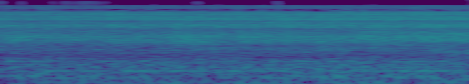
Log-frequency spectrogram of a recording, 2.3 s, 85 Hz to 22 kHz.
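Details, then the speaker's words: New Goulds well pump on first activation filling a 2500-gallon tank: constant rushing hiss of water, no sputter, gaps or surging. Good flow rate, no leaks, water brown from the stirred-up well. "zzing that is water flowing baby and no leaks so far at least the plumbing coming out of the well well that sounds like a pretty good uh flow rate too"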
